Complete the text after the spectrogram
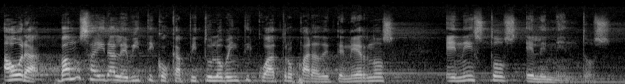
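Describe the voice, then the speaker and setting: A man's voice: a little high, expressive, moderate pace, a little hiss or hum. A man preaching a Bible teaching to a live congregation, emphatic and calling on the listeners to respond. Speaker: pastor teaching a Bible study. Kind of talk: sermon-style Bible teaching. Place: church hall with a live audience. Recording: long hall reverb with faint background music.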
